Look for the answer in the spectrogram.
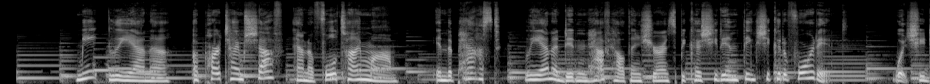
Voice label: Medicaid English, Medicaid Explainer Narration, Conversational, Friendly, relatable Female Voice; Explainer Videos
